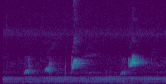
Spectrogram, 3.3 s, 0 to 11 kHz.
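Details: Red-whiskered bulbul used as a decoy for trapping, recorded 4 April 2019: sparse short whistled phrases, a few rising and falling notes spaced about a second apart over steady background hiss.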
